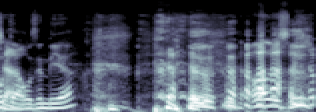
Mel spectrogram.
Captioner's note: laughs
